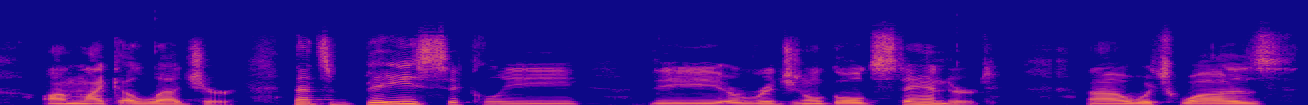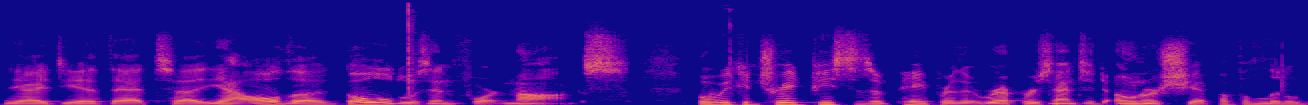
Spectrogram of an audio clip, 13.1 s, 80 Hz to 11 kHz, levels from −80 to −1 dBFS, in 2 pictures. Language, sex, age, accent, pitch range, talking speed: English, male, 40-59, American, 125-185 Hz, 175 wpm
